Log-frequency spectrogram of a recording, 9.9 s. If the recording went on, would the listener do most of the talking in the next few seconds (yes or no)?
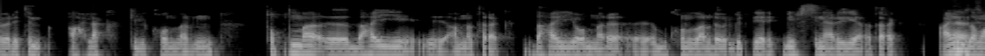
no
